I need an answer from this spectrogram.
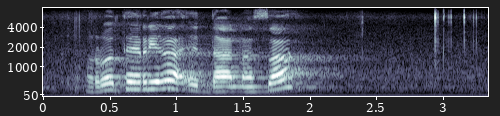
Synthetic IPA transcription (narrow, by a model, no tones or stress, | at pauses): rɔt̪ʰeɾiaʔɛd̪anasa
